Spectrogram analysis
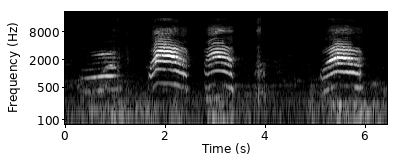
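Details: Charcoal F1 cat calling with four strong meows: a shorter first one, then two loud arched calls in quick succession and a final long, rising-and-falling meow after a pause.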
